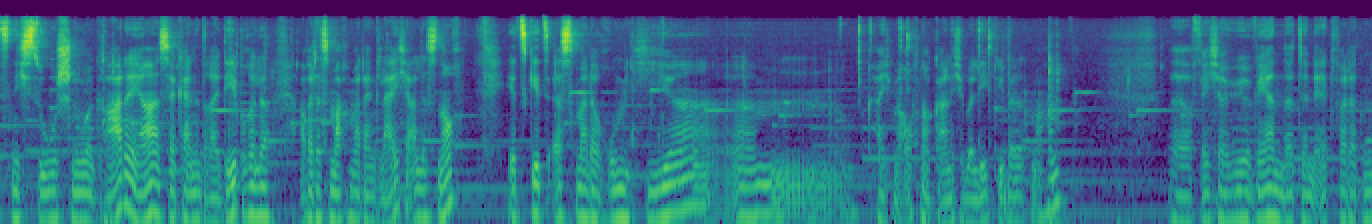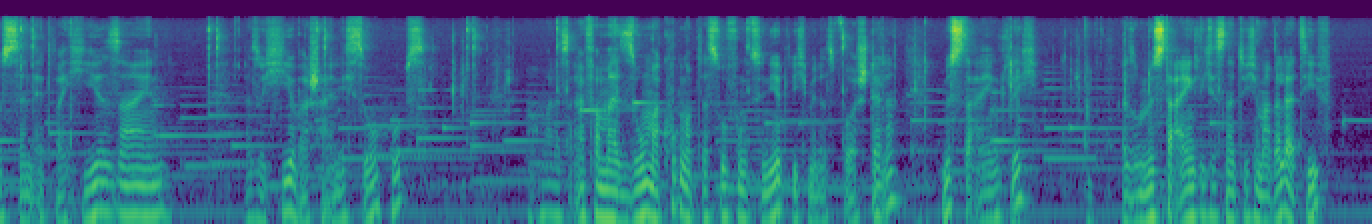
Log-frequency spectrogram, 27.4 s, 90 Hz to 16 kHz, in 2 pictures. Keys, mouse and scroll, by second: 1.0 KP_1, 5.5 Tab, 9.0-10.7 drag, 9.8 right click, 10.5 KP_1, 11.2 right click, 11.2 a, 11.7-13.9 middle drag, 13.9 right click, 14.6-18.2 middle drag, 18.2-20.2 right drag, 18.2 e, 18.6 s, 19.4-22.9 drag, 20.0-21.4 middle drag, 22.9 KP_1, 23.8 KP_3, 24.9-27.2 middle drag, 25.2 e.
